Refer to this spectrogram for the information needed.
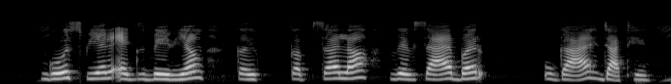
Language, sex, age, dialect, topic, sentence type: Chhattisgarhi, female, 18-24, Western/Budati/Khatahi, agriculture, statement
